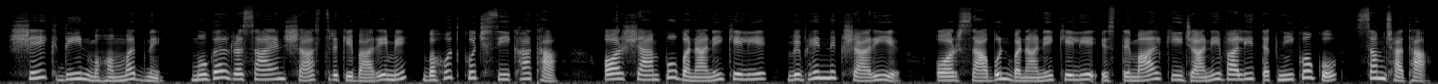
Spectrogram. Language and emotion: Hindi, neutral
